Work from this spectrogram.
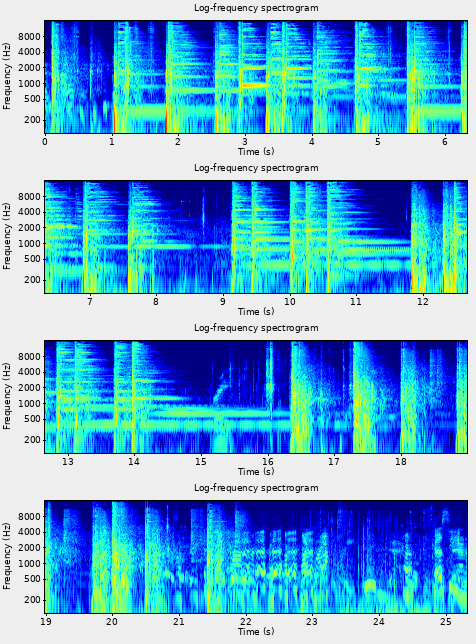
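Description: Rifle shots strike the swinging steel plates of a Texas Star target, each crack followed by a bright ringing clang, repeating in an irregular rapid series with short pauses and no talking.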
